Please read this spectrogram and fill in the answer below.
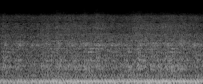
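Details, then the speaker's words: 2008 Mercedes-Benz Sprinter diesel with a no-start problem: starter gives a constant low droning churn without the engine firing; long crank, no start, though it seems to be building compression and getting closer. "But we are close. This is a better sign. This is a good sign. Starting to build up compression."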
